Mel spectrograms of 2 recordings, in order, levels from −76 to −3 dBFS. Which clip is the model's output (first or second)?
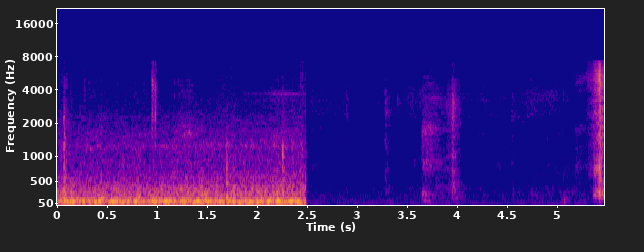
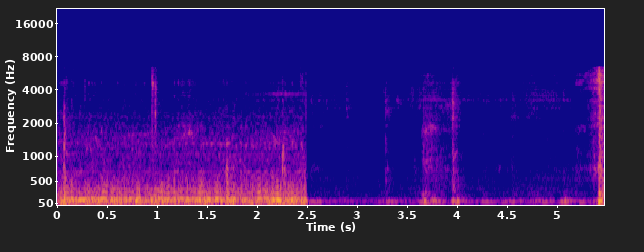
second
